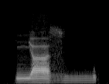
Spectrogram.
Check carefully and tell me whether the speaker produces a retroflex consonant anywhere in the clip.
no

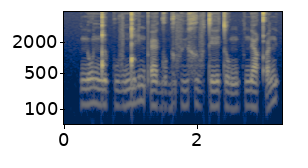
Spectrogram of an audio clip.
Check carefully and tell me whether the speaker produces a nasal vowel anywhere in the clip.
no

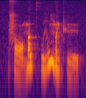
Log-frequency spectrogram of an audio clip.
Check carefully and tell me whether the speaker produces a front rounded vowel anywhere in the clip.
yes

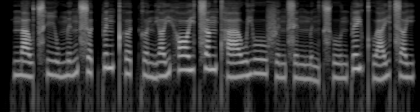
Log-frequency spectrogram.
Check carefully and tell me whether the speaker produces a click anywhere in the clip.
no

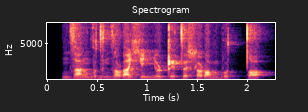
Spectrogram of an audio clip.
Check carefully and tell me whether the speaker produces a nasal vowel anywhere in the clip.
no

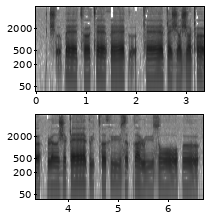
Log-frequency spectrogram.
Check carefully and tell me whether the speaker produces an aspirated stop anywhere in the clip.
yes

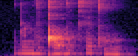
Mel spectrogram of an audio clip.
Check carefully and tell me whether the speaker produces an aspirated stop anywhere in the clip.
yes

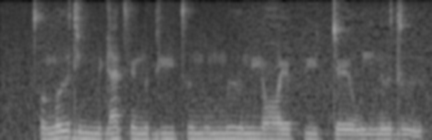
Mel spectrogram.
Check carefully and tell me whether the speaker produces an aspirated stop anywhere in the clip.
yes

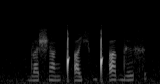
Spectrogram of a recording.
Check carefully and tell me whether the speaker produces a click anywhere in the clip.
yes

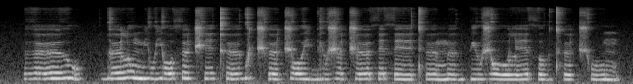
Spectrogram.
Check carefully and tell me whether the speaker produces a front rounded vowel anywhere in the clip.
yes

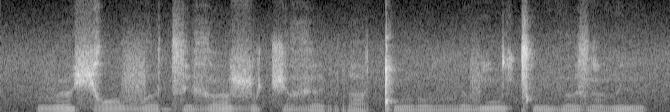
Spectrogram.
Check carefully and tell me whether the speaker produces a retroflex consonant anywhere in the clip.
no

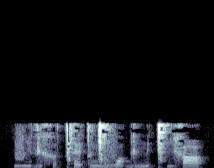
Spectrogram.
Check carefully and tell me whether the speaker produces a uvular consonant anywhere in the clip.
no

